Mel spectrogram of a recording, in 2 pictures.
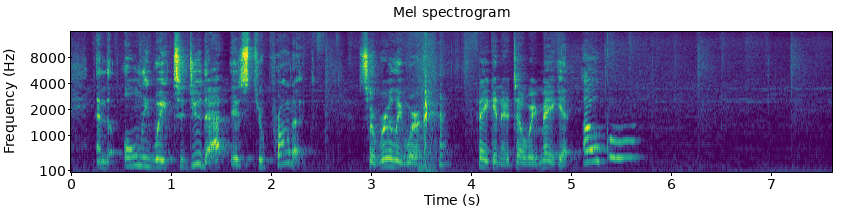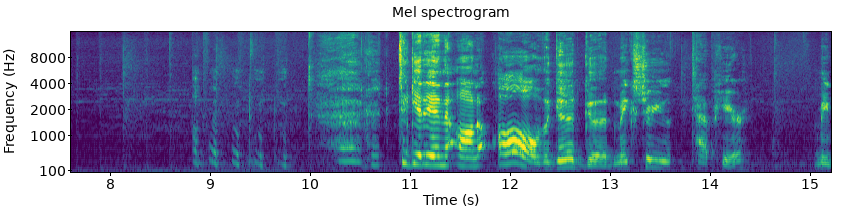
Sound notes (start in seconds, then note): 6.4 laughing; 6.4 upbeat music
